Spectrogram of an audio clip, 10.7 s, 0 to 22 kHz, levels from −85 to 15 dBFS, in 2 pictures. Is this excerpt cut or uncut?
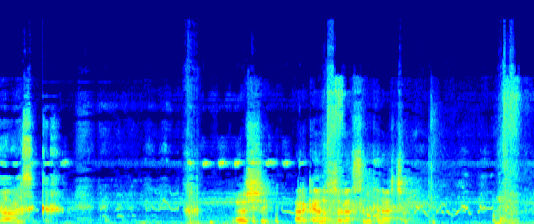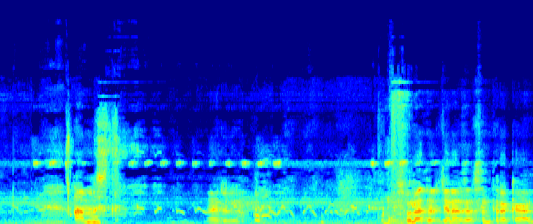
uncut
